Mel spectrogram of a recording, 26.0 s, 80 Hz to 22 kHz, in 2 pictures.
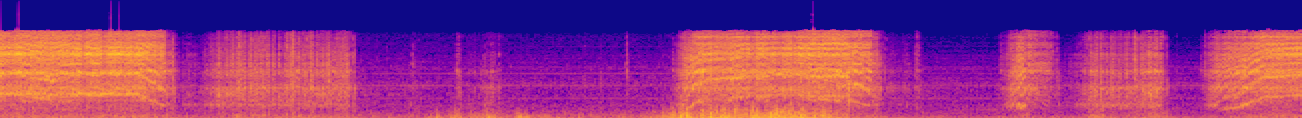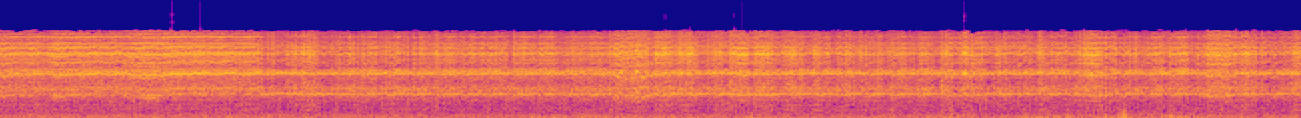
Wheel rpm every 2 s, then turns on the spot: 200, 50, 0, 90, 80, 20, 150, 230, 230, 230, 230, 230, 230.
2-4 8-10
